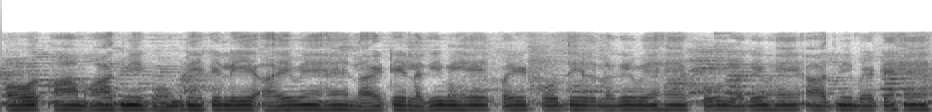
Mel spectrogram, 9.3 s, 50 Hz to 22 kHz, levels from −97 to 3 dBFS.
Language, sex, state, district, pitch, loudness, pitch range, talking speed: Hindi, male, Rajasthan, Jaipur, 115 Hz, -15 LUFS, 110-120 Hz, 160 wpm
